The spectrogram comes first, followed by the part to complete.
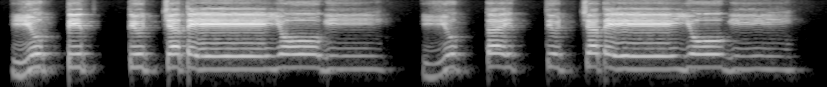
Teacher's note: यहां पर जो आधा च है उस पे हमें आघात देना है, बल लगाना है।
